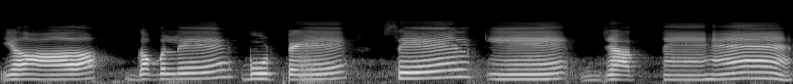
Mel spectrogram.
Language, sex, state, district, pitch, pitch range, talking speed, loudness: Hindi, female, Punjab, Fazilka, 240 Hz, 230-270 Hz, 55 wpm, -13 LUFS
